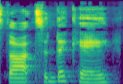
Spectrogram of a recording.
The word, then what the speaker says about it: Thoughts X Decay: book thoughts and Decay it's spelled thoughts X Decay but it's thoughts and Decay and pick up a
